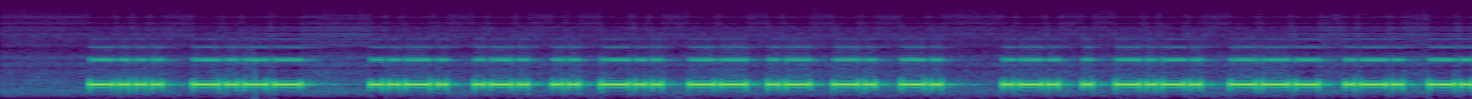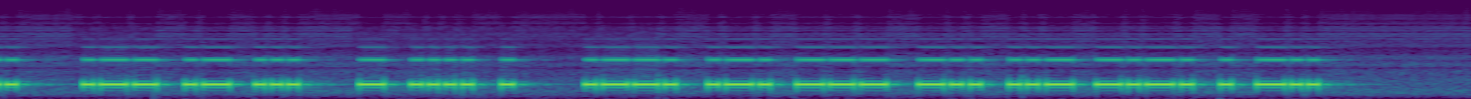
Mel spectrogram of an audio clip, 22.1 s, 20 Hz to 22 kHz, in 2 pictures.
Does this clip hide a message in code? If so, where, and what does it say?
Yes: Morse code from 0.6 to 21.0 s, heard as a keyed tone, hand-sent with a straight key, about 19 wpm, 620 Hz, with room echo. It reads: BY FRIDMANN RECORD WAS THE PRODUCED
